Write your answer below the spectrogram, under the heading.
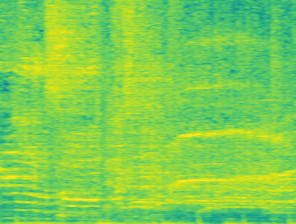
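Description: A loud, dense crowd roars and shouts continuously at a concert, with whoops and yells over heavy thumping low-end beats from the music underneath.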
